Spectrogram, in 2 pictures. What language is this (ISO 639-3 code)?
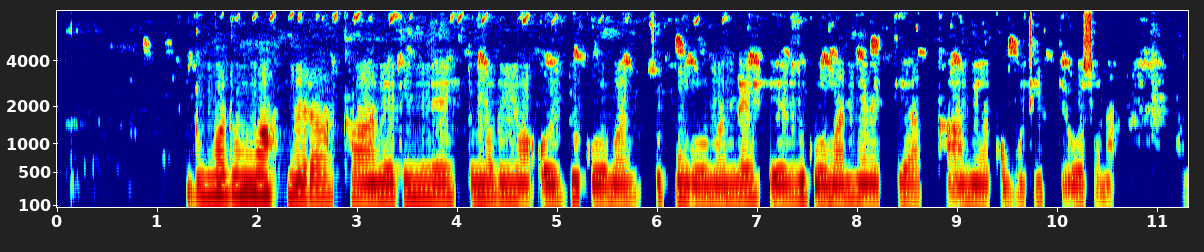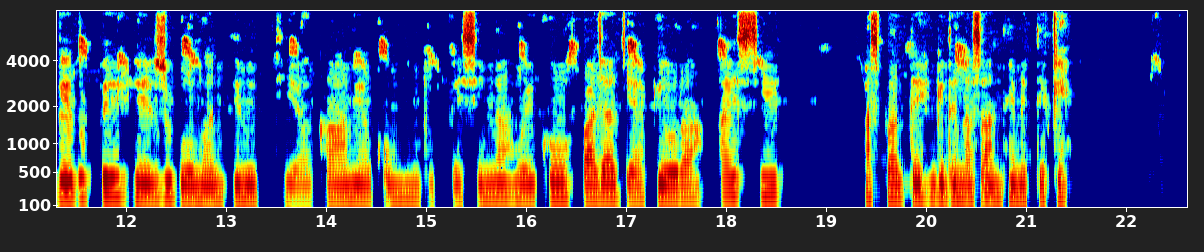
wal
